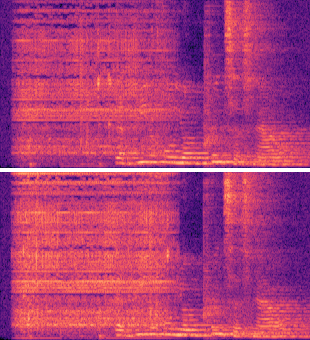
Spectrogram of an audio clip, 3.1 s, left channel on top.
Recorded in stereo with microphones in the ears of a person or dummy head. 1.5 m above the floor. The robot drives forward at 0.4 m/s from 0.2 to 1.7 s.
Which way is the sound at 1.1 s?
50° right (ahead or behind).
